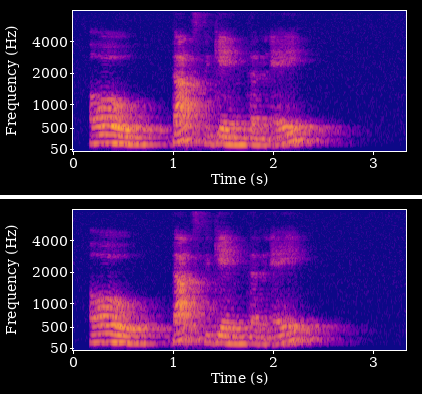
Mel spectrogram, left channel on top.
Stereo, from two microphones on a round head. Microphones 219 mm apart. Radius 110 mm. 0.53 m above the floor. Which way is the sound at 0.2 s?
Centre (ahead or behind).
